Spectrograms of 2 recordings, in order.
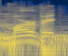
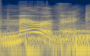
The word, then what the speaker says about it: Marvic: Gadon is open about his personal grudge against the magistrate, vexing him by mispronouncing his first name from Marvick to Marivic, and would sometimes label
